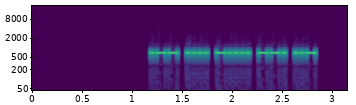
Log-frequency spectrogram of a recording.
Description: Morse code, heard as a keyed tone, about 40 wpm, 690 Hz. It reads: WH6GU
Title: USA Call Signs - 2x Character Spacing - 40wpm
